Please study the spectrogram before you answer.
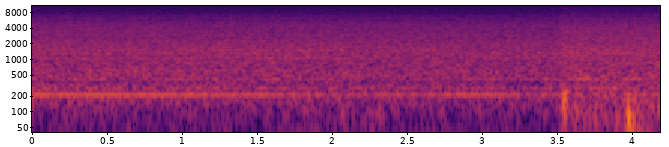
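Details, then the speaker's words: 12V solar shop cooling fan after swapping a 3D-printed hexagonal grill for a circular wire mesh grill, mic right up close: soft, steady low hum with no rattle or tick; runs quietly with improved airflow. "just barely hear the fan running right up close to it with the microphone"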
